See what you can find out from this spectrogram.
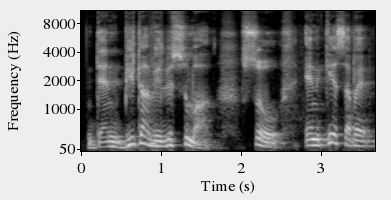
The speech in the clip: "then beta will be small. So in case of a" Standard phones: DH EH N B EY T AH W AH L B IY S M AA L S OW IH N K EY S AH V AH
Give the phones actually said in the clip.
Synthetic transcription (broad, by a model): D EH N B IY T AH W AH L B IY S M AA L S OW IH N K EY S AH P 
